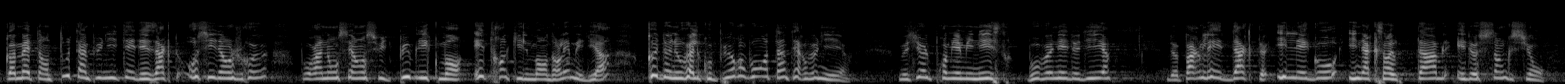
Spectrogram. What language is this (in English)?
French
